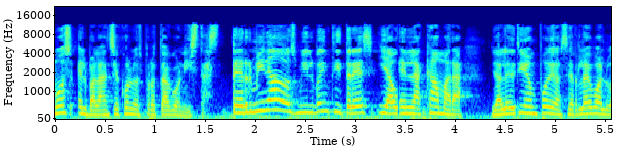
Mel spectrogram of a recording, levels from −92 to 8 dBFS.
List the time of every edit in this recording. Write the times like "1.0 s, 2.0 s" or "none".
3.4 s, 4.6 s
